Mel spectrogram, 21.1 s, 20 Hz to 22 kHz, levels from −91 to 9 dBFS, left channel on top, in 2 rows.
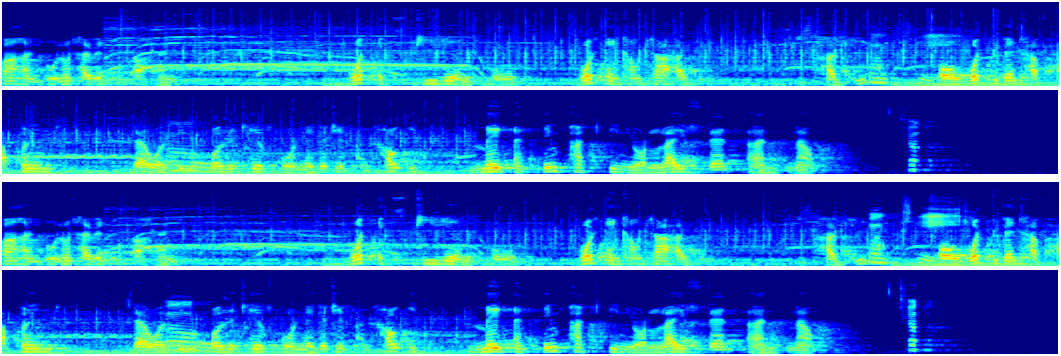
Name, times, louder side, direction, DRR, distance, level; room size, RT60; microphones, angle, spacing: voice 1, 0.0-1.0 1.3-1.7 3.2-3.6 4.1-5.1 5.7-7.1 8.1-8.7 9.4-11.1 11.8-14.7 15.2-16.4 16.6-18.7, right 1 dB, 5° right, 9 dB, 1.2 m, -31 dB
sound 1, 1.0-15.3, left 3 dB, 55° left, 1.5 m, -44 dB
voice 2, 9.1-9.6 12.2-12.8 19.6-19.7, right 3 dB, 80° right, 9 dB, 1.2 m, -37 dB
28.5 x 26.5 x 6.6 m, 0.90 s
head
